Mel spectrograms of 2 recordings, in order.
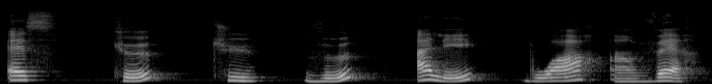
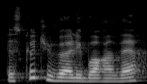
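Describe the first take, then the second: First: Slow, word-by-word French question. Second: Fast, flowing French question; normal speed. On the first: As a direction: spell it out slowly, pausing after each word. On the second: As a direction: run it together at natural speed. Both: Shown as a demonstration. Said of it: "é possível usar a fórmula est-ce que oralmente".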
